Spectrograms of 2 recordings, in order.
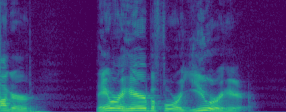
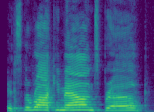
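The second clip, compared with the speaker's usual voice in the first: high, loud mock bro exclamation; 7 semitones higher, 6 dB louder than usual. Explaining the dry mouth to listeners, mock excited bro.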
